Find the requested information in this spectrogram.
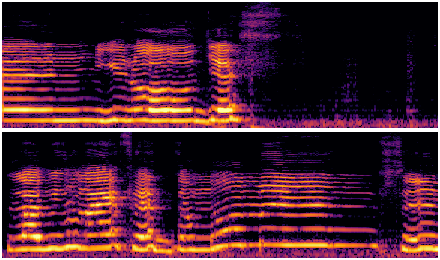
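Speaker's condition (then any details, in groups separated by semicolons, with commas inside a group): Cerebral palsy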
